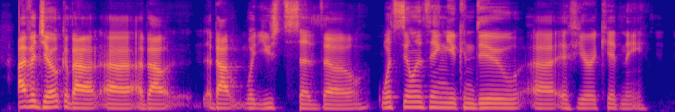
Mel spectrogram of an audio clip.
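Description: A man with an American accent talks at a moderate pace in a medium pitch, with fairly even intonation. He hardly pauses at all. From New York. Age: 20s. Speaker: podcast host and musician. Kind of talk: casual chat; scripted announcements. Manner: halting, repeats words.

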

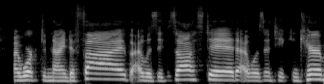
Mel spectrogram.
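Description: A woman with a normal speaking voice at a medium pitch, a fairly quick pace and ordinary pitch variation, in a dry, close sound with no echo. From US, Mexican-American family. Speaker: fitness trainer and coach. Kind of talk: interview conversation.

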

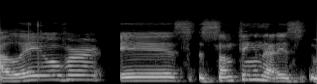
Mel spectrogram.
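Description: A man speaks with a Spanish accent. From Mexico, Tijuana. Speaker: traveler, marketer. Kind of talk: casual interview chat. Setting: in-person recording, streamed on Facebook Live.

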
